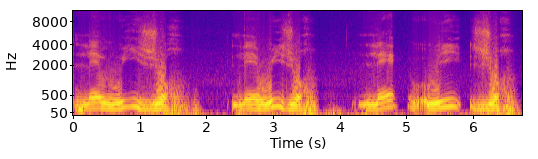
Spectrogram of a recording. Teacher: যদিও আশটা সাইলেন্ট আছে তবুও এস এখানে ও এর সঙ্গে সংযুক্ত হচ্ছে না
